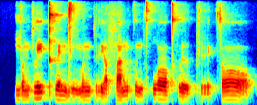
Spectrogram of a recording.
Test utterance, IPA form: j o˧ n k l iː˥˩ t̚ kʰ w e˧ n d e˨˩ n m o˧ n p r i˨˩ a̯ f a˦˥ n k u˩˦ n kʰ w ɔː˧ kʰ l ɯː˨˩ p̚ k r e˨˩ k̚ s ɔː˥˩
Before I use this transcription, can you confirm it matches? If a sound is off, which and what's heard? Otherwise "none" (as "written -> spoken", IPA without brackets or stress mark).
none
